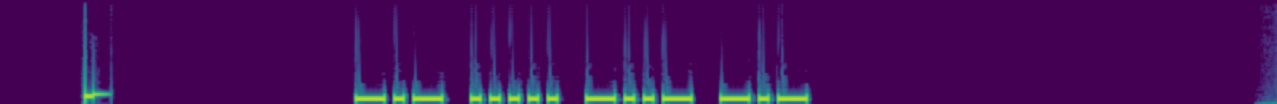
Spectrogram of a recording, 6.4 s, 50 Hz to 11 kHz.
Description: Morse code, heard as a keyed tone, about 25 wpm, 700 Hz. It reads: K5XK
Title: K1USN SST QSO Practice - 25wpm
